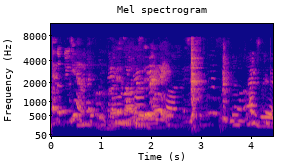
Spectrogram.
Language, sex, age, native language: Icelandic, male, 9, Icelandic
